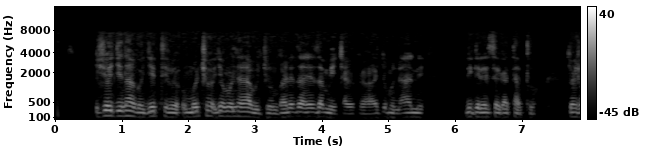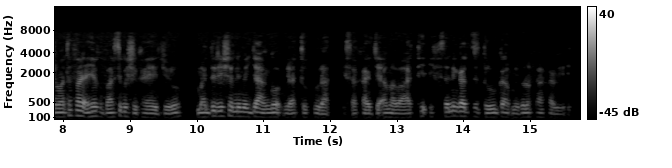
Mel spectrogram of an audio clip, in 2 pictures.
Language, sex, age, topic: Rundi, male, 18-24, education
